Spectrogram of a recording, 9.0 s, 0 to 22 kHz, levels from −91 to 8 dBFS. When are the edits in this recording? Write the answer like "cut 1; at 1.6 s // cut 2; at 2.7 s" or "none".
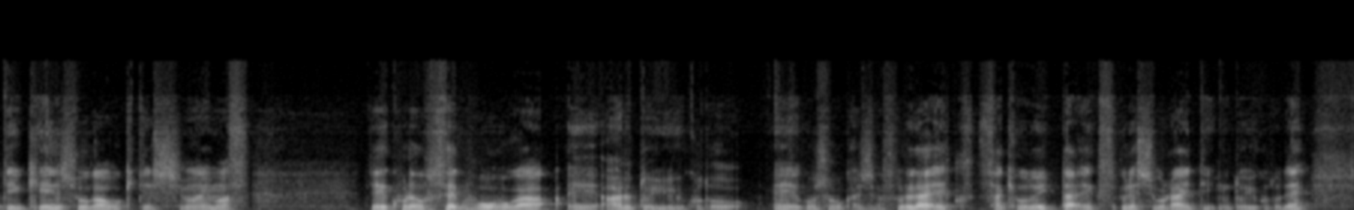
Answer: none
